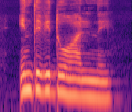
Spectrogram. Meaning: individual
- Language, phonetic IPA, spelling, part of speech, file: Ukrainian, [indeʋʲidʊˈalʲnei̯], індивідуальний, adjective, Uk-індивідуальний.ogg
